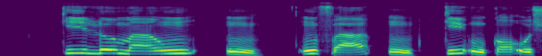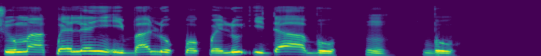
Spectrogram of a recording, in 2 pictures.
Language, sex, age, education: Yoruba, male, 15-29, tertiary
